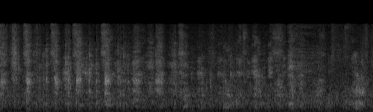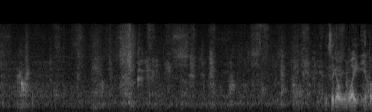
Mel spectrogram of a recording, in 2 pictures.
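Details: Dogs Tank and Bofa grapple playfully, with fast snorting breaths and scuffles repeating several times a second, closing with a short voiced whine-growl.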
